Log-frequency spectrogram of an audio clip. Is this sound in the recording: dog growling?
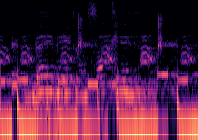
no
